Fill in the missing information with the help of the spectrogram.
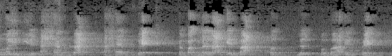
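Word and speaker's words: אהב: ahb lang Okay sa sa Hebrew word ahb lang ang pronounce is a have Actually yung a a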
